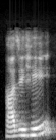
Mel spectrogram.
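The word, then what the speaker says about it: هذه: একটু মুভ করে হাজতে যাই বাকিগুলা একই এই হাজিহি এইটা একই দিস এটা হচ্ছে ফেমিনাইন হাজহি ফেমিনাইন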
